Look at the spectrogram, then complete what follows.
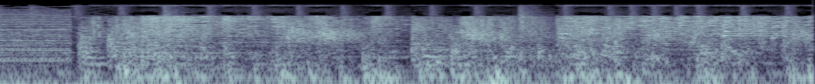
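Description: Cartoon fight sound effects: a dense run of crashing and smacking hits over background music, starting about half a second in.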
